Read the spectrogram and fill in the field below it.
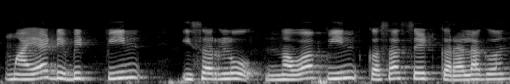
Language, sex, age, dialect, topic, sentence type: Marathi, female, 25-30, Varhadi, banking, question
